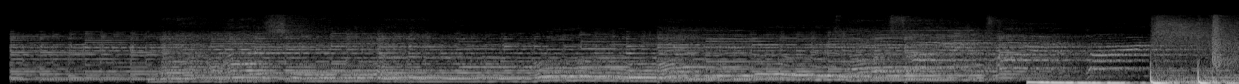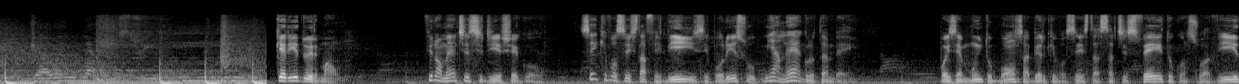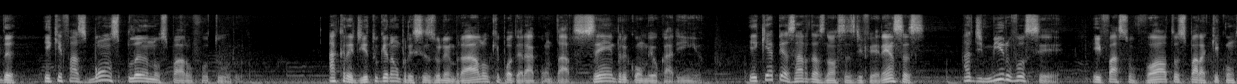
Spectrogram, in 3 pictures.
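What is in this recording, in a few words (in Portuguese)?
aniversario irmao masculino, telemensagem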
